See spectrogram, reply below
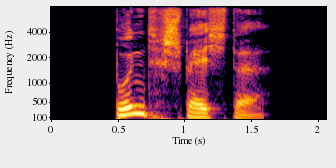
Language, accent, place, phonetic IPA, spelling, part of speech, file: German, Germany, Berlin, [ˈbʊntʃpɛçtə], Buntspechte, noun, De-Buntspechte.ogg
- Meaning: nominative/accusative/genitive plural of Buntspecht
